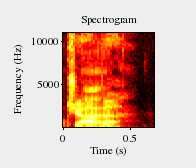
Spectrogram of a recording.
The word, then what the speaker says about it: Joba: How do you say his name again? – Justin Verlander? – No. – Jabba. – Jabba. – Jabba Chamberlain. – It was Jabba? – Yep. – Yeah. Two O's, but Jabba? – I believe it was J-O-B-A, right? – Yeah.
